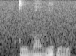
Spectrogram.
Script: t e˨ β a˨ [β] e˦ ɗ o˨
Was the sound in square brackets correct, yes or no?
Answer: yes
